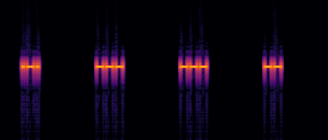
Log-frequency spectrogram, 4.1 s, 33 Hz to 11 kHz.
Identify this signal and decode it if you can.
Morse code, heard as a keyed tone, about 41 wpm, spaced as for 11 wpm, 690 Hz. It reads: ROOM
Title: 8x Character Spacing - Top 500 Words - 40wpm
